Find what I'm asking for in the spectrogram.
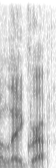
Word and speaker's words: Aalegra: Snow Allegra is the singer, and her first name is spelled S-N-O-H, Snow. And Allegra has two A's at the beginning, A-A-L-E-G-R-A, Snow Allegra.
